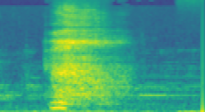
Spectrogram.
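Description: A single sigh, a breathy exhalation lasting about a second that starts about half a second in with a brief voiced onset.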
